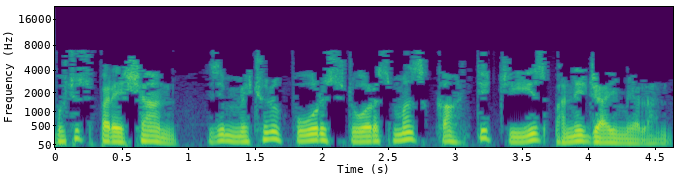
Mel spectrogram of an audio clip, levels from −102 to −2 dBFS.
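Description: From start to finish the speech sounds watery and swirly, with a metallic, chirping edge on s sounds and smeared consonant onsets. Nothing is heard above 6.9 kHz, so the top end is dull. This is likely heavy MP3 compression at a very low bitrate, consistent with something under 20 kbps. Short of bits, the encoder cut off the treble at that fixed point and let weak frequency components flicker on and off between frames.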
